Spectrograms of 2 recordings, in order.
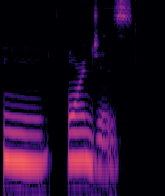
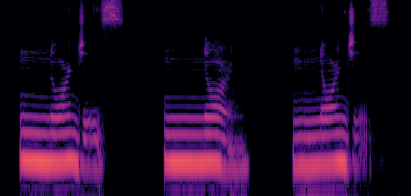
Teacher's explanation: there's another link that happens between the n sound and the word oranges so instead of separating them like um oranges we link them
